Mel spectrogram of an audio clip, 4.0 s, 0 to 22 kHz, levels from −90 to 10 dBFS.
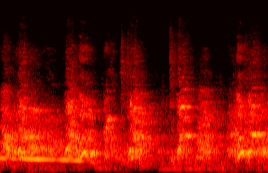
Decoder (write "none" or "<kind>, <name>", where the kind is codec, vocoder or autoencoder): none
